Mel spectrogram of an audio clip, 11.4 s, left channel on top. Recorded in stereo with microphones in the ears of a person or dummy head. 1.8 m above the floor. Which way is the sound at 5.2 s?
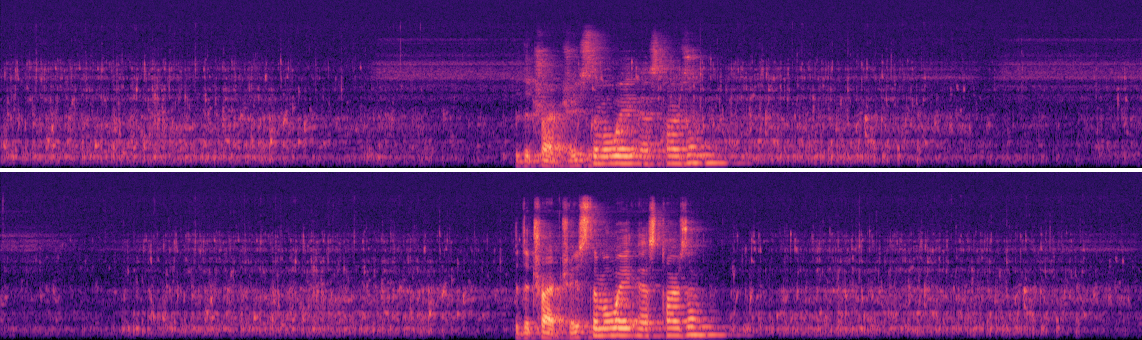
75° right (ahead or behind).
